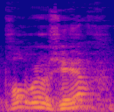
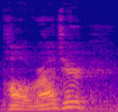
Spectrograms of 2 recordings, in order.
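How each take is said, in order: First: The name is said the French way. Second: The name is said the anglicized way.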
